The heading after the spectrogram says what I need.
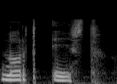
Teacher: fem una sorda, la T, i no una sonora, que seria la D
